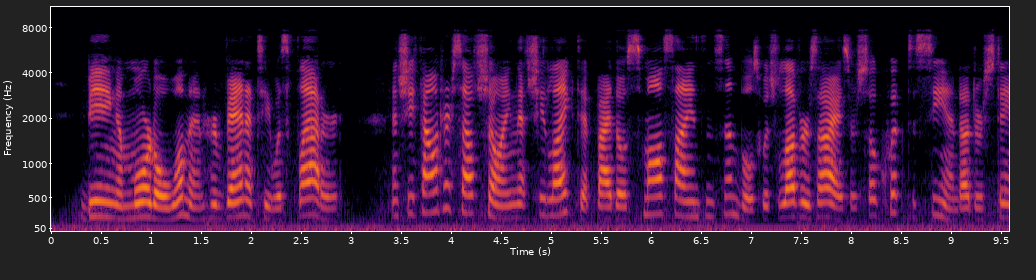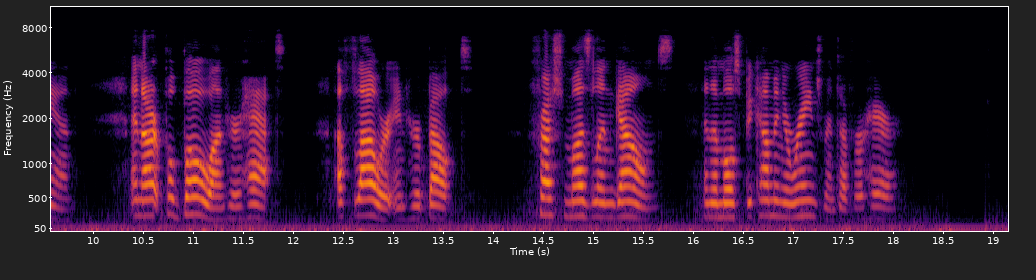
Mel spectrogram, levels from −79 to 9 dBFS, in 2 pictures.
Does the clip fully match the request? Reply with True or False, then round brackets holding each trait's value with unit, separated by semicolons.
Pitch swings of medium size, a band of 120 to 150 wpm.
False (4.3 semitones; 170 wpm)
